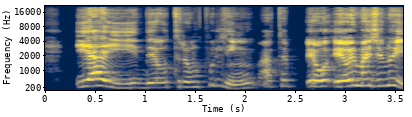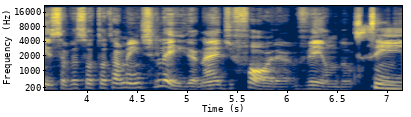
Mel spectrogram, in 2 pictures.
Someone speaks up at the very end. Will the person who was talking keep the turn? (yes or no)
yes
